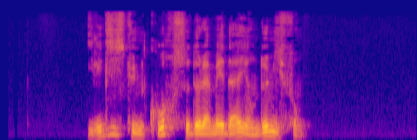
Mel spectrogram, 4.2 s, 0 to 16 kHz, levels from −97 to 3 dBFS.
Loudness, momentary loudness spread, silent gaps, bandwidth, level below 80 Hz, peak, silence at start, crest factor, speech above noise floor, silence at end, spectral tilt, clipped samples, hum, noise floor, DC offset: -22 LUFS; 12 LU; none; 11.5 kHz; -64 dBFS; -6 dBFS; 0.9 s; 20 dB; 53 dB; 1.15 s; -5.5 dB/octave; under 0.1%; none; -74 dBFS; under 0.1%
